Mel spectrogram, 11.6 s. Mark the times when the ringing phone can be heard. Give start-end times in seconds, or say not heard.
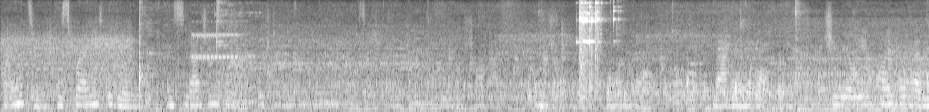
1.9-3.1.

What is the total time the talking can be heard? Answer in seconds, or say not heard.
11 s.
